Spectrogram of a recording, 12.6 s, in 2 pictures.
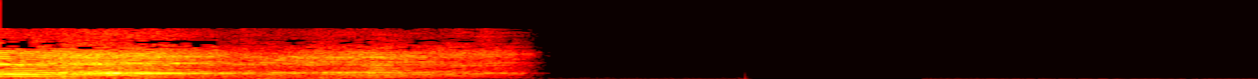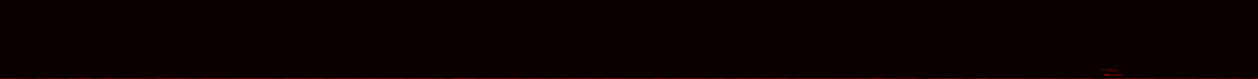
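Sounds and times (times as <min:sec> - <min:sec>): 
sheep bleating: 0:00.0 - 0:02.8.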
